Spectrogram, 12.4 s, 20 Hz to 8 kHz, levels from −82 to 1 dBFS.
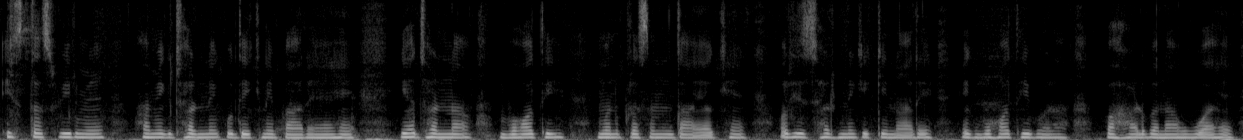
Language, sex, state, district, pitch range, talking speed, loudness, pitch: Hindi, female, Bihar, Kishanganj, 185-200 Hz, 155 wpm, -33 LUFS, 190 Hz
